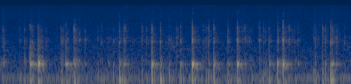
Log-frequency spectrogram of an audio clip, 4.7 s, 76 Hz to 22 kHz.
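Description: Fingertips and nails tap quickly across the top and sides of a large, hollow, empty plastic mixing bowl turned upside down. The result is a rapid, uneven patter of soft, dull knocks, each with a brief hollow tone around 300 Hz that dies away almost at once.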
